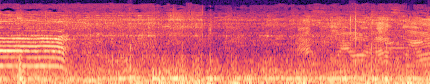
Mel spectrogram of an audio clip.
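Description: Steady low rumble with wind on the microphone. A voice's long, drawn-out call ends about half a second in.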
